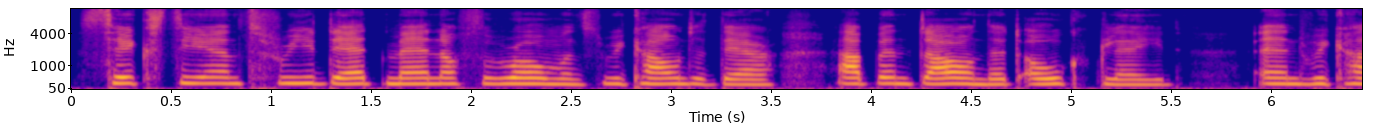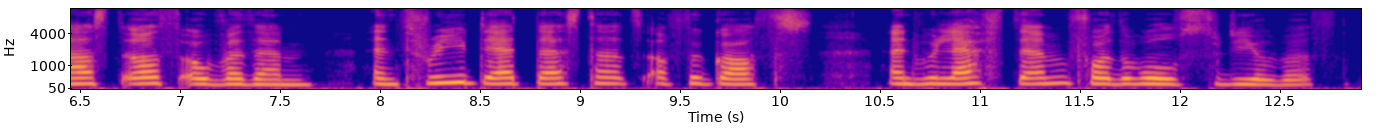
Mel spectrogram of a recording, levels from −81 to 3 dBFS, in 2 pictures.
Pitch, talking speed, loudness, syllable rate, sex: 230 Hz, 185 wpm, -18 LUFS, 4.2 syllables/s, female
